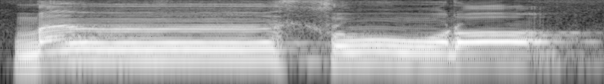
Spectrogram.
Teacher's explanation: Jadi antara dua gigi seri seperti tergigit lidahnya.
